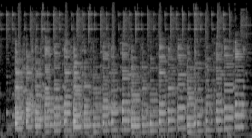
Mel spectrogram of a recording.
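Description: Six-note patterns picked on a single guitar string run back to back with no pause between them, a steady stream of clear plucked notes with an even rhythm and no talking.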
